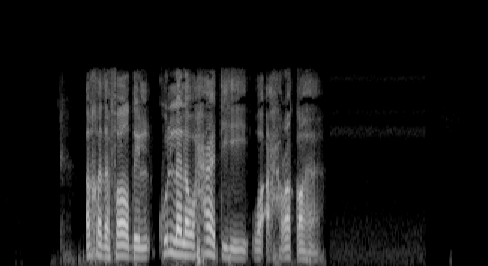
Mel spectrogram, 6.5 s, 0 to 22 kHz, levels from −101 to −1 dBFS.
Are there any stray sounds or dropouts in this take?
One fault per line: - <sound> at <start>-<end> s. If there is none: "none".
none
